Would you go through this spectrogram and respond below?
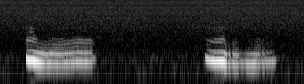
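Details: A sleeping cat gives two drawn-out, buzzy, tonal snores about three and a half seconds apart, with quiet room noise between; snoring.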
